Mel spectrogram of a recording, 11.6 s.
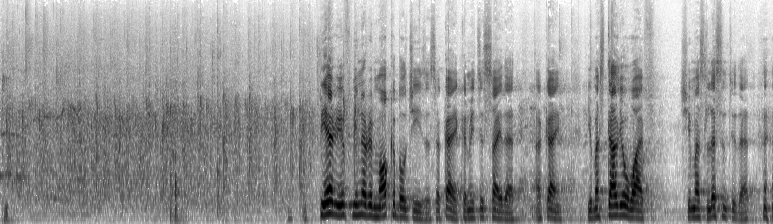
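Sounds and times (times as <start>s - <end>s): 
audience applause at a morning church service: 0.0s - 5.4s
speech: 4.8s - 11.5s.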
